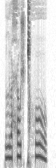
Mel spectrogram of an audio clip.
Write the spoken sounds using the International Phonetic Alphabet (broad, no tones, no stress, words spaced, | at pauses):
lɯħoʃ ǀʰo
